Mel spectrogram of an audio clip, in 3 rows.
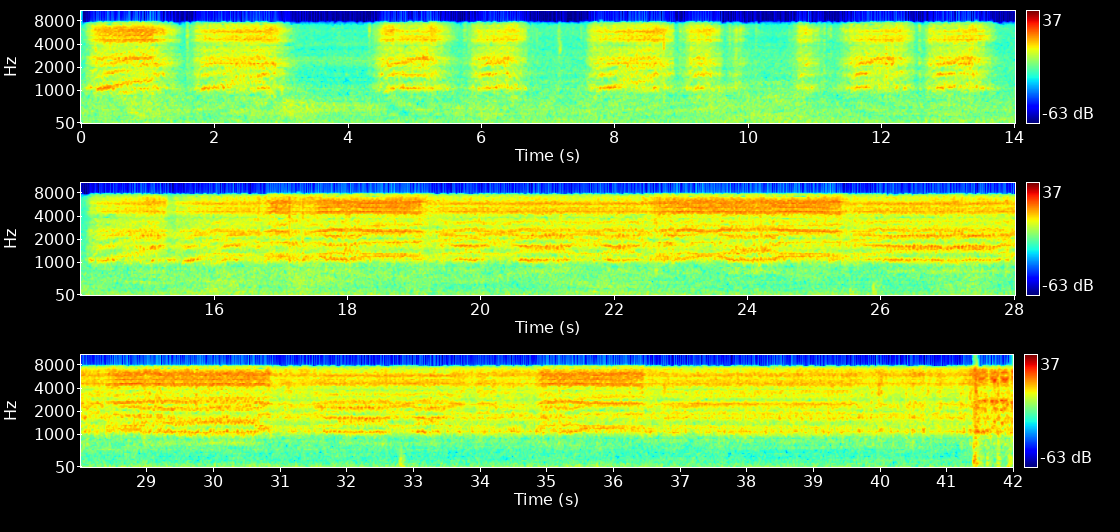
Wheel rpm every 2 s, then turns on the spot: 90, 60, 70, 60, 60, 40, 70, 110, 160, 160, 160, 160, 160, 160, 160, 160, 160, 160, 160, 160, 140.
none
